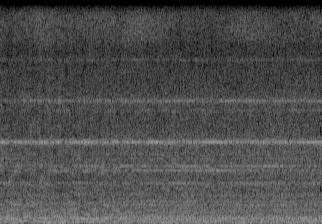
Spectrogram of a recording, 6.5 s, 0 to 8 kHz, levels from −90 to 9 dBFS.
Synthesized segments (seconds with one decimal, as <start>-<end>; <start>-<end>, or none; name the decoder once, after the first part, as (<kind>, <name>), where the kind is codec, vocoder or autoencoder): 0.0-2.4 (codec, SNAC)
